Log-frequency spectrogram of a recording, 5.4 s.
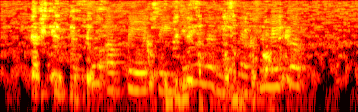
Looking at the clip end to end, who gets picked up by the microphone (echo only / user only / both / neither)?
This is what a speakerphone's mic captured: both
